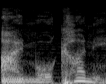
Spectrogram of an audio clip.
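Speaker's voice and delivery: sly, cunning fox character voice, raspy. Explaining how they blend character voices, demonstrating a cunning fox voice. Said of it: "the fox who's like".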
